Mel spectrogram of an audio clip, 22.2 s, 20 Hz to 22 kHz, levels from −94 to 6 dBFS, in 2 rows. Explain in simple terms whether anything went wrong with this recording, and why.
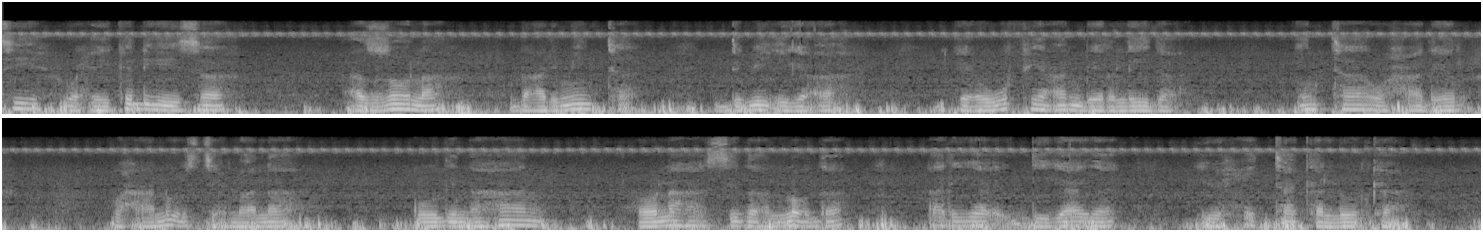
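The speech sounds dull and smeared throughout, with nothing above 11.8 kHz and a fizzy texture on hissy sounds, likely from heavy AAC compression.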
